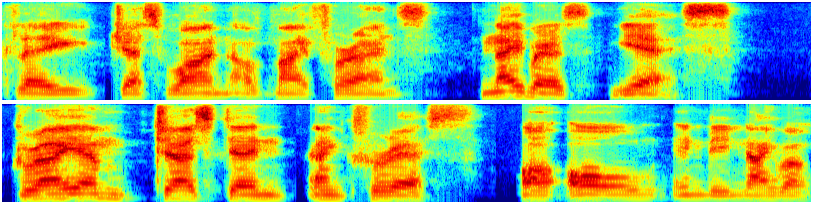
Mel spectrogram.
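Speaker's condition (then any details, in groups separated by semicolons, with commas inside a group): Down syndrome; later diagnosed with autism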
